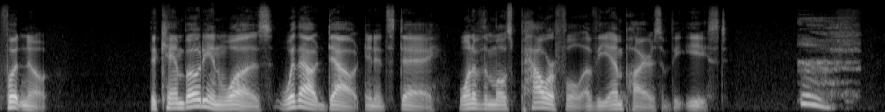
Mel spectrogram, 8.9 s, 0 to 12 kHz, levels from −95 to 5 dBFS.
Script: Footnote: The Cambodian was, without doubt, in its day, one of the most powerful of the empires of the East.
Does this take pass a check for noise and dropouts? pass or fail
fail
